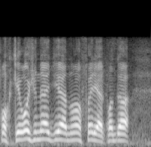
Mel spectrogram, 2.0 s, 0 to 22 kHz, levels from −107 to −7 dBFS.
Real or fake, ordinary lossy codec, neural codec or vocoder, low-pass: fake; none; codec, 16 kHz, 2 kbps, FunCodec, trained on Chinese and English, 25 frames a second; none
